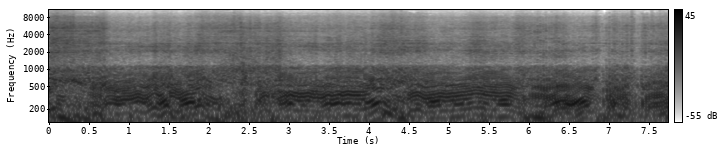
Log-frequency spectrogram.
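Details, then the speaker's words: 2019 Beta 350RR four-stroke enduro bike on a Finnish enduro track, a strong even note climbing and falling with the throttle with no knocks or rattles under riding load; the engine runs healthy. "The first bike that was free was the 350 4-stroke, and it was a really good one, as you can hear from the footage."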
